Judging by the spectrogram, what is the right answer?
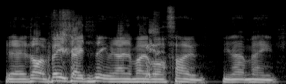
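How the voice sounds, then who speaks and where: A man's voice: mid-range voice, fast talker, crowd noise. A British man talking casually about games with friends, often repeating his phrases. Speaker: gamer on a podcast.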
